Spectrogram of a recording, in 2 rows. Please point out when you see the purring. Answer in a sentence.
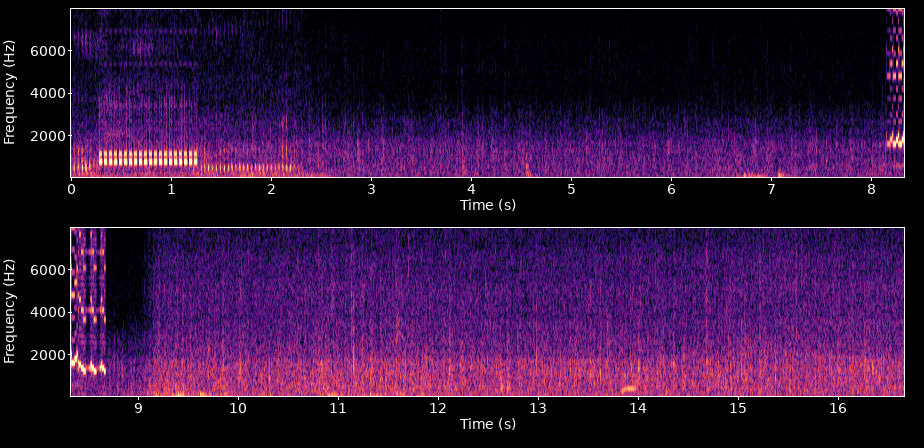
The purring can be heard from 0.0 to 2.7 s.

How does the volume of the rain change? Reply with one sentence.
The loudness of the rain goes up.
